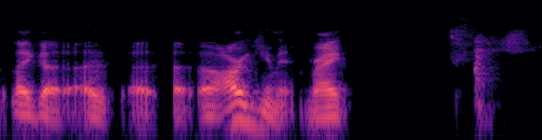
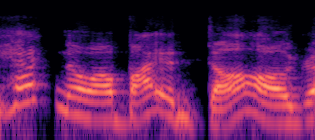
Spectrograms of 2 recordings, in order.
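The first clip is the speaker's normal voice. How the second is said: higher, louder, drawn-out refusal; comic retort; 5 semitones higher, 5 dB louder, slower than usual. Retold or imitated. Client turning down card reader's offer of love, comic retort. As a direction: refuse with playful emphasis.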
